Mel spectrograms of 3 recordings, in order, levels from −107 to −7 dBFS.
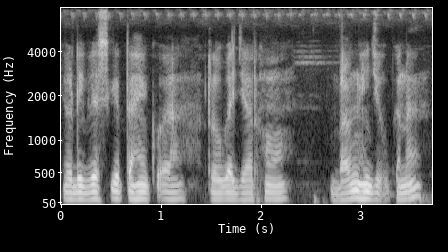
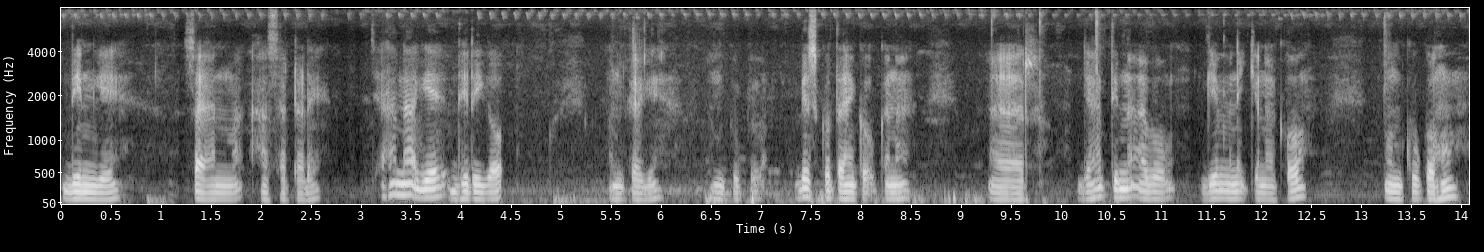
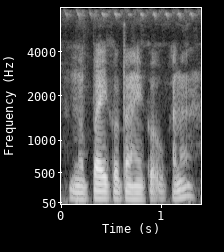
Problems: constant background noise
